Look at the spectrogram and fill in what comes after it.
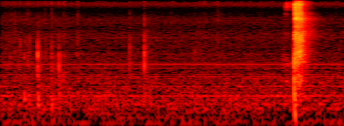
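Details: Chihuahua's attention-seeking sneeze: a single sharp, explosive sneeze from a small dog after a few soft sniffs in a quiet room.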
